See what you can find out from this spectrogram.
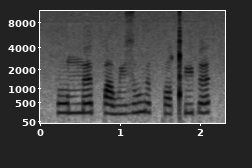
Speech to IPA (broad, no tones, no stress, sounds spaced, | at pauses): o mː œ pː ɑ w y z u w ɵ kː ɔ ǃʰ y ɓ œ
